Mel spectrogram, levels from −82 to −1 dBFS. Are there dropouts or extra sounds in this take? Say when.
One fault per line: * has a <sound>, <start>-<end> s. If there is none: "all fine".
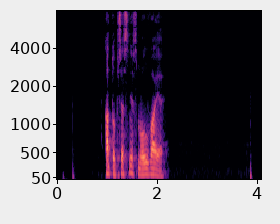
all fine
